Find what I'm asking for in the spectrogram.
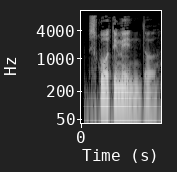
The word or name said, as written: scuotimento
